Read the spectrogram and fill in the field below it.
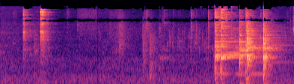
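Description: A metal spoon scrapes and knocks against a cooking pot to loosen stuck, scorched rice porridge (arroz caldo), a few faint scrapes at first, then several louder clanking scrapes close by near the end.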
